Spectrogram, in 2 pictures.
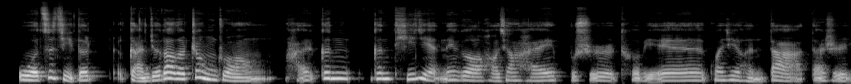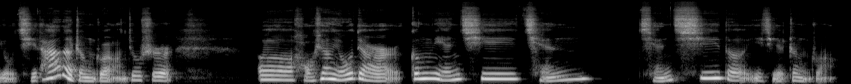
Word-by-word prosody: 我 200 -2 +5
自 240 +10 +1
己 285 - 0
的 190 +1 +2 0.4
感 150 0 +1
觉 195 - +2
到 275 +3 +5
的 255 -1 +6
症 255 -5 +3
状 205 +8 -2
还 - - -6
跟 275 -1 +3 0.2
跟 265 0 +3
体 250 -1 -2
检 275 0 +1
那 205 - -2
个 185 -3 -1
好 175 -2 -8
像 185 +3 -5
还 175 0 -4
不 - - -8
是 175 -2 -2
特 100 - -6
别 175 - -2
关 195 -1 -5
系 200 -2 -3
很 150 - -4
大， - - -4
但 - - -3
是 - - -4
有 - - -5
其 170 - -4
它 300 - +2
的 405 - +4
症 160 -4 -1
状。 270 - -3
就 200 -4 -4
是， 180 -2 -2 0.8
呃， 210 -1 +1
好 190 -3 -7
像 255 +4 +5
有 235 +4 +4
点 255 -3 +3
儿 175 - -2
更 260 +1 +6
年 225 -1 +2
期 250 0 +3
前 240 +3 -4 0.4
前 155 +4 -4
期 285 +6 +4
的 190 -8 -3
一 - - -7
些 165 - -5
症 175 +7 -6
状。 275 +2 -12
205 Hz, 195 characters per minute, -19 LUFS, 175-260 Hz, 0.8 s, 的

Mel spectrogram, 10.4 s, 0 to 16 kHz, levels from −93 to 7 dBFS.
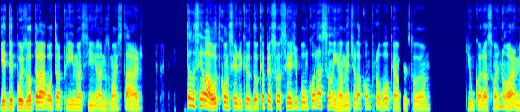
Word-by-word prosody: E 125 - +3
é 125 - +5
depois 135 -1 +3
outra 160 +6 +5
outra 140 +3 0
prima, 130 -2 -4
assim, 120 0 -5
anos 115 -3 -5
mais 125 +4 -5
tarde. 125 +1 -1 0.8
Então, 230 -2 +3
sei 220 +1 0
lá, 200 -6 +8
outro 155 +2 +5
conselho 160 -3 0
que 155 - -8
eu 150 - +2
dou 140 +3 0
é - - -14
que - - 0
a - - -2
pessoa 185 0 0
seja 165 -1 0
bom 165 +2 -3
coração, 195 -2 -1
e 140 - -1
realmente 120 +2 -3
ela 145 0 0
comprovou 155 -3 -4
que - - -12
é - - 0
uma 110 - -4
pessoa 125 +3 -7 0.8
de - - -7
um 125 - -6
coração 130 -1 -1
enorme, 140 -6 +1
140 Hz, 215 wpm, -20 LUFS, 125-165 Hz, 0.8 s, lá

